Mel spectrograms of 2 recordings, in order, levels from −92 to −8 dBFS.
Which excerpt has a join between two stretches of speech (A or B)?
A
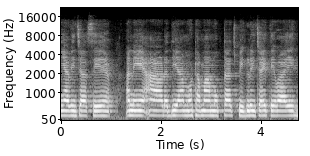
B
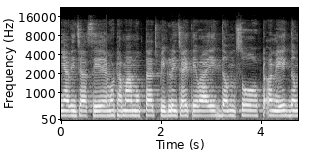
B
